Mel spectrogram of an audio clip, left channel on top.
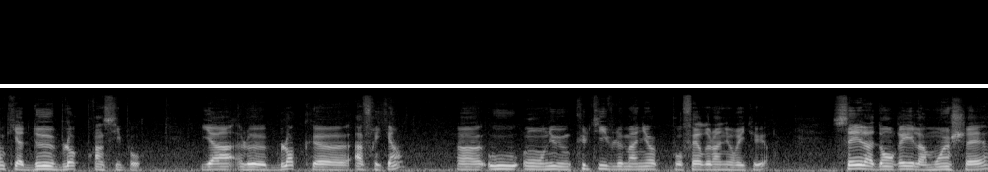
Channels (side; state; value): left; silent; digital silence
